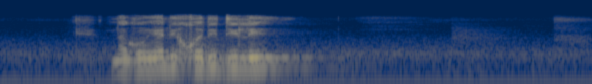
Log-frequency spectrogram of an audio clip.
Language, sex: Tswana, male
